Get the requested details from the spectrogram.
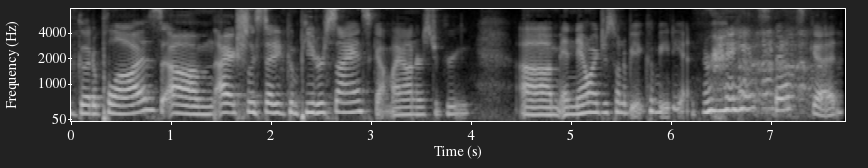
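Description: Noticeable background noise and audible room echo surround a woman speaking fairly slowly in a high voice with lively intonation. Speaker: stand-up comedian. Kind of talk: stand-up. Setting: stage with audience.

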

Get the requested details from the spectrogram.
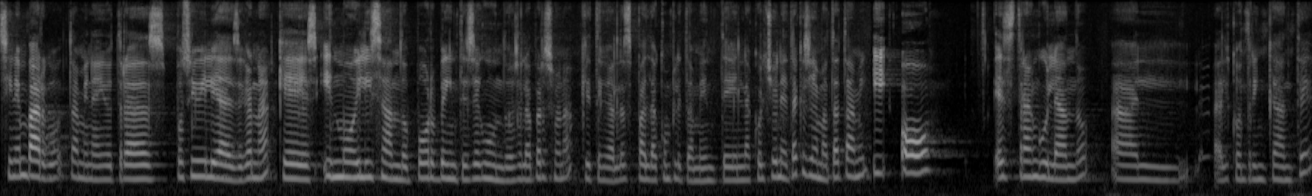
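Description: A woman speaks with a dark, mellow tone at a medium pitch. Her pace is moderate and her intonation fairly even. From Bogotá, Colombia. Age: 20s. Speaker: judo athlete. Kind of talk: interview.

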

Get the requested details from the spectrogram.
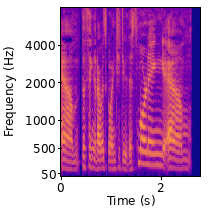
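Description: A woman with a Canadian accent and an unremarkable speaking voice talks at a moderate pace and a fairly low pitch, with ordinary pitch variation in a dry, close sound with no echo. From British Columbia, Canada. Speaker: business news journalist. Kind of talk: casual interview.

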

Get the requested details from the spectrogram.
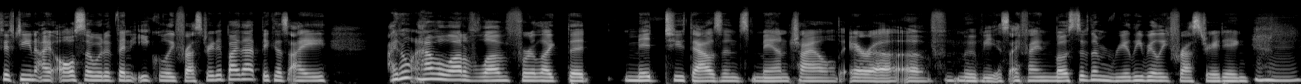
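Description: The woman, in an unremarkable speaking voice, talks at a moderate speed with normal pitch movement on a very clean recording, with a silent background. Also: fairly low pitch for a woman. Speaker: comedian and writer. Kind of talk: casual chat.

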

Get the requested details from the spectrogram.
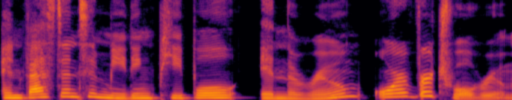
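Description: In a very clean recording with a silent background, a woman with a medium pitch speaks at a moderate pace in an upbeat, animated tone with very wide pitch swings. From California, US. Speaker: podcast host and business owner. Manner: upbeat, animated, encouraging.

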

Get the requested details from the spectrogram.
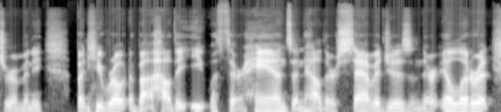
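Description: An unremarkable speaking voice from a man with an American accent, medium pitch, fairly even intonation and a fairly quick pace, dry and close with no echo in a very clean recording over a silent background. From Arizona. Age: 60s. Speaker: sheriff. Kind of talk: interview conversation.

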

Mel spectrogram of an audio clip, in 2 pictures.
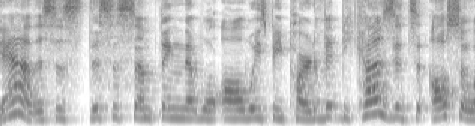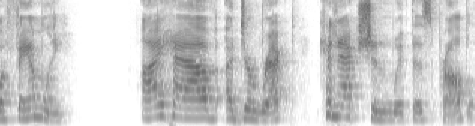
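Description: Using ordinary pitch variation, a woman speaks at a moderate pace with a fairly high pitch. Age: 50s. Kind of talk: interview. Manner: halting.

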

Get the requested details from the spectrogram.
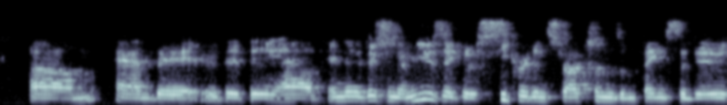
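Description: This man has a normal speaking voice at a fairly high pitch. He talks at a fairly quick pace. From US South, Columbia, South Carolina. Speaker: comedy prank organizer and filmmaker. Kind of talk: podcast interview, casual chat. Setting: phone call.

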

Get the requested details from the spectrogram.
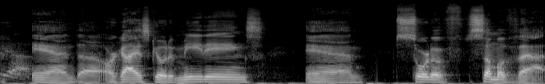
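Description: Amid noticeable background noise and audible room echo, a man with an American accent speaks very slowly at a fairly low pitch in a flat monotone. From Los Angeles. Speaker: sober living house founder. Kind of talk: casual interview. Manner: halting, many repeated words.

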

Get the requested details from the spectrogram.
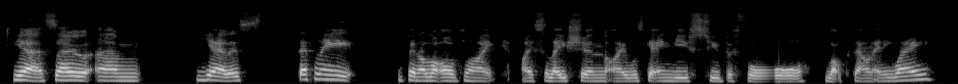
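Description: A woman with an English accent talks at a moderate pace in a fairly low pitch, her pitch varying in an ordinary way. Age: 20s. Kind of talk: interview.

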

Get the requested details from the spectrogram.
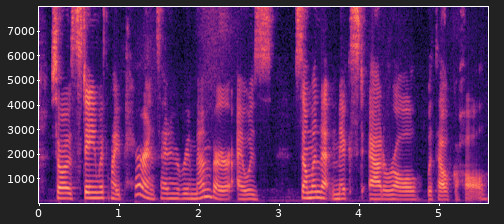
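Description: Here is a normal speaking voice at a moderate pace. Its pitch variation is ordinary. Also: woman. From Minnesota. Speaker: sober coach. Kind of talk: testimony.

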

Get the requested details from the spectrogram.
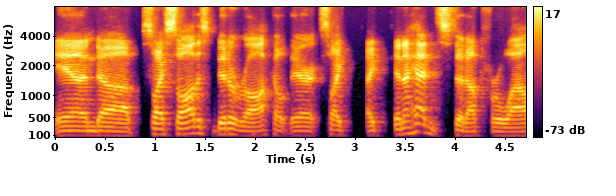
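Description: A man with a fairly low pitch speaks at a moderate pace with ordinary pitch variation. His tone is bright and sharp, and the recording is very clean with a silent background. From Canada. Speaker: professional bass angler. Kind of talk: casual chat.

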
